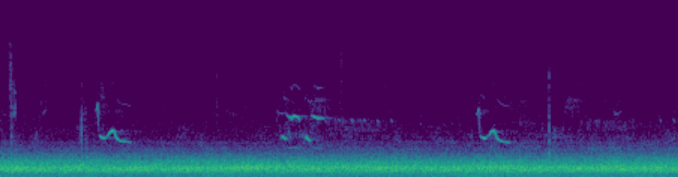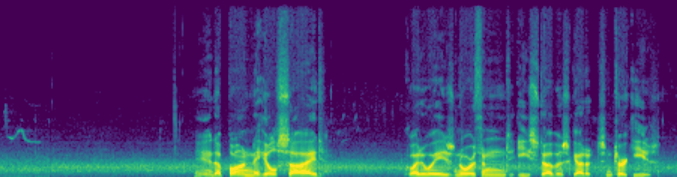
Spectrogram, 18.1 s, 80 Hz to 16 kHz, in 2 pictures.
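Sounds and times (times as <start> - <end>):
outdoor background noise: 0.0 - 18.0
small bird calling: 11.4 - 18.0.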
